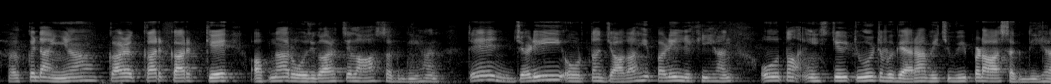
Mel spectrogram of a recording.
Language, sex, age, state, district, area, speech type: Punjabi, male, 18-30, Punjab, Gurdaspur, rural, spontaneous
